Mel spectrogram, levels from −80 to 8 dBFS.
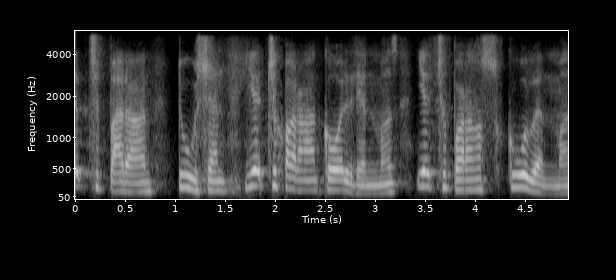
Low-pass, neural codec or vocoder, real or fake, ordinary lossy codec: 5.4 kHz; codec, 16 kHz in and 24 kHz out, 0.9 kbps, LongCat-Audio-Codec, fine tuned four codebook decoder; fake; AAC, 32 kbps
